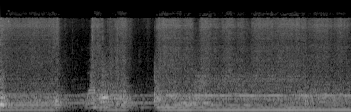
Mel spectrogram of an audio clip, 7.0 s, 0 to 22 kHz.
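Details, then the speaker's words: 8.5 kg Turbo Drum washing machine at start of spin cycle, pumping water out well; steady low electric hum without rattling or grinding; normal drain pump operation. "estamos revisando y lo vamos a poner a centrifugar y está expulsando el agua bien"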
